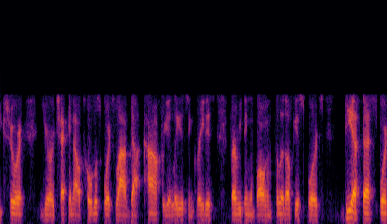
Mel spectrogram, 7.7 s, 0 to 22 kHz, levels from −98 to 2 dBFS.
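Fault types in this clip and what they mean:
G.723.1 codec: an early low-rate telephony codec that models the voice in 30 ms frames, and the heavy damage throughout this speech points to its roughly 6.3 kbit/s mode. Nothing survives above 4 kHz, so the voice sounds muffled and hoarse and consonants blur together. On a spectrogram the energy stops at a hard 4 kHz ceiling, with smeared, blocky harmonics that change in coarse steps rather than gliding smoothly.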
